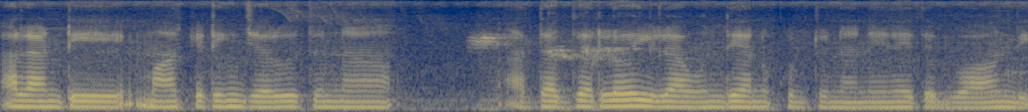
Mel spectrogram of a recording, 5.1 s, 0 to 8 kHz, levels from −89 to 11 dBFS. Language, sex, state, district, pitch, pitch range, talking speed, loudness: Telugu, female, Telangana, Karimnagar, 145 Hz, 140-150 Hz, 105 wpm, -18 LUFS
